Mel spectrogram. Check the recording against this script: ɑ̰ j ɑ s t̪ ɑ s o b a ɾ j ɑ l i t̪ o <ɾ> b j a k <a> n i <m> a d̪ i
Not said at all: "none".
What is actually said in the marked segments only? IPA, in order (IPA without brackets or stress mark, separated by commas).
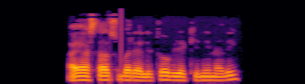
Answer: none, i, n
